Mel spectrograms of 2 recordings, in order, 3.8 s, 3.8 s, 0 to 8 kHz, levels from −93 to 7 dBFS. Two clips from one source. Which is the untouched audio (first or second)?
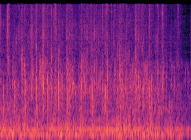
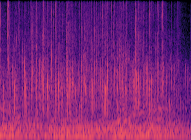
second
